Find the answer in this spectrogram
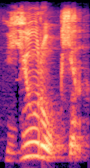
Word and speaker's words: European: of the word so if we pronounce a word we are speaking it as European so the a letter here is silent and the sound which is coming is of letter U as a consonant you sound alright so that's why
